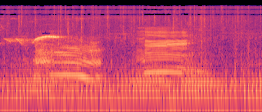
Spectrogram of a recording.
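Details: Tame cattle herded from a broad green pasture to the pen give two long moos, each slightly falling in pitch, back to back, against a constant low droning background.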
